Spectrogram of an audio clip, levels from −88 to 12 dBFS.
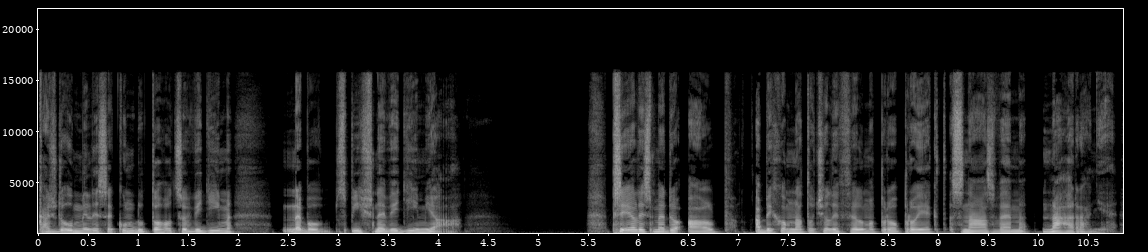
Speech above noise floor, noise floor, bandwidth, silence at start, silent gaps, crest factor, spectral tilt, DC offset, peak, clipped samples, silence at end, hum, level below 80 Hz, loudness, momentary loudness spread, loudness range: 56 dB; -77 dBFS; 16 kHz; 0 s; none; 18 dB; -5.5 dB/octave; under 0.1%; -2 dBFS; under 0.1%; 0.1 s; none; -54 dBFS; -21 LUFS; 7 LU; 3 LU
